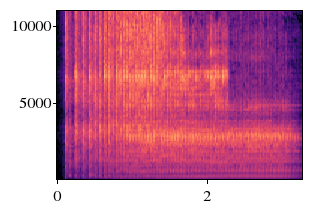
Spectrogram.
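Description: A homemade compressed-air piston engine spins up from a few distinct clicks into a rapid, buzzing mechanical rattle, loud and close, holding a steady high speed before slowing at the end.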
